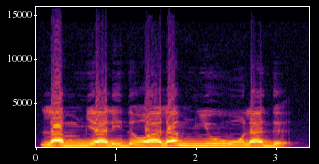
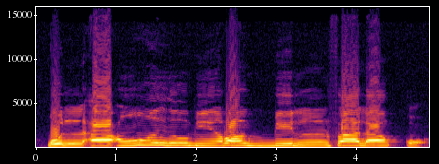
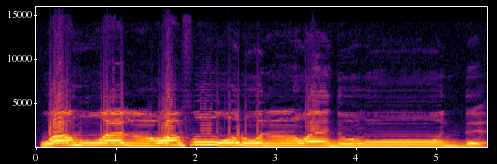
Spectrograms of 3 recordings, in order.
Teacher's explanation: qalqalah kubra memantulnya dengan jelas atau dengan keras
